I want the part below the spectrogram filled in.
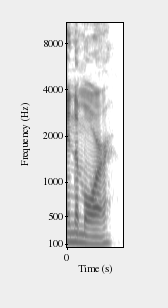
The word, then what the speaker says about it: Namor: But I'm gonna say Namor because that's how Namor pronounces it, just like Shang-Chi.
